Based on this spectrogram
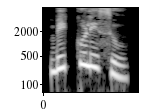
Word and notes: ಬಗುಳಿಸು: baguḷisu

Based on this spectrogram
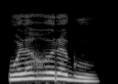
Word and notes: ಒಳಹೊರಗು: kannada

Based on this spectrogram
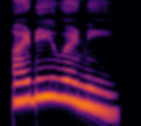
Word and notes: ಅಡಿವಣಿ: aḍivaṇi

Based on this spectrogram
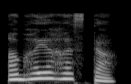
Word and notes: ಅಭಯಹಸ್ತ: abhayahasta

